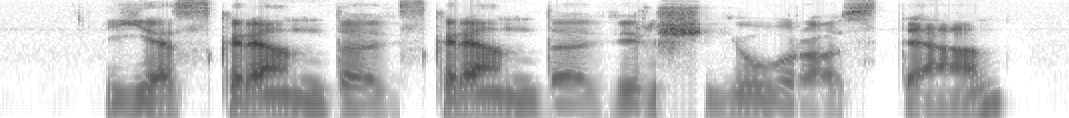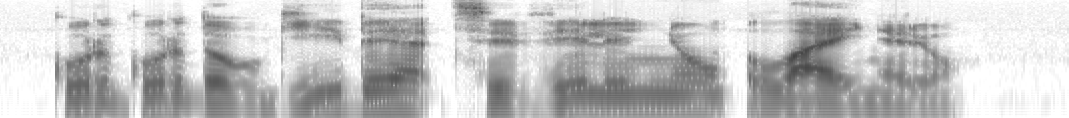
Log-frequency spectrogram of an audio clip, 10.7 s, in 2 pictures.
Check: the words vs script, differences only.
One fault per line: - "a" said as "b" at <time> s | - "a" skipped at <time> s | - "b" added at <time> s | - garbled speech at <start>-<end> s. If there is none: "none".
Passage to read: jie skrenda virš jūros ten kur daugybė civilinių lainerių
- "skrenda" added at 2.0 s
- "kur" added at 6.1 s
